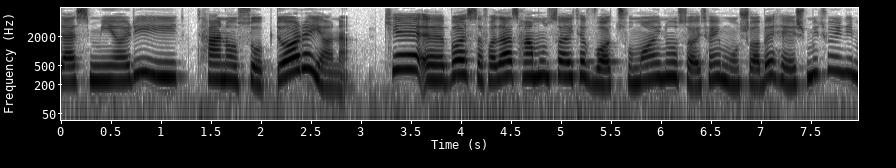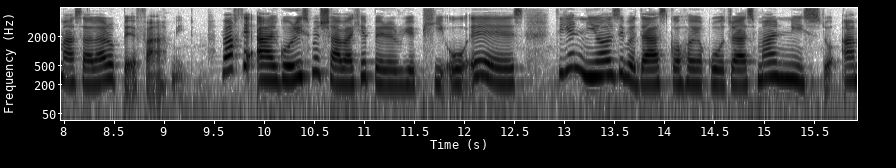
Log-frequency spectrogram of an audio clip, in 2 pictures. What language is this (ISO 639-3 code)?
fas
